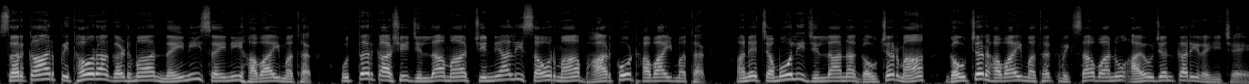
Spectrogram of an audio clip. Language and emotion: Gujarati, neutral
